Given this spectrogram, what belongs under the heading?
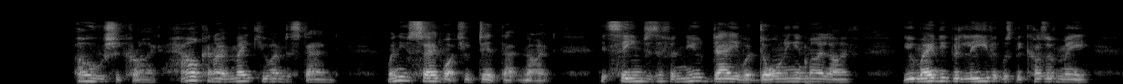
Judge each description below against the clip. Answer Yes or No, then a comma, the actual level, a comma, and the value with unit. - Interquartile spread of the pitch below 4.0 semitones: Yes, narrow, 2.5 semitones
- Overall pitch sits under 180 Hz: Yes, low, 135 Hz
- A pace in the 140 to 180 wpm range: No, fast, 205 wpm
